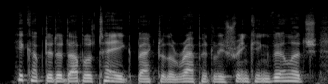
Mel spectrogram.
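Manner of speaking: ordinary delivery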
